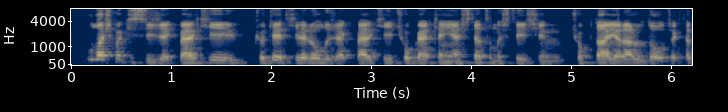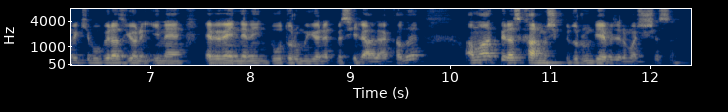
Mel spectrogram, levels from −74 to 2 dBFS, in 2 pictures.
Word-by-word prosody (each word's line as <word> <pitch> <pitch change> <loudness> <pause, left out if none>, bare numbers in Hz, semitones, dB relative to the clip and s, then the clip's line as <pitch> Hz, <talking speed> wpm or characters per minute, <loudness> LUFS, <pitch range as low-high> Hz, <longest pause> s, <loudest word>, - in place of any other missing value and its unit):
ulaşmak 175 +2 +1
isteyecek. 130 -3 +1
Belki 130 +1 +3
kötü 135 - -2
etkileri 135 0 0
olacak. 125 -3 -4
Belki 115 +1 +1
çok 135 +2 -4
erken 120 +2 +3
yaşta 115 -1 +1
tanıştığı 115 +1 -4
için 115 -1 -5
çok 120 0 -12
daha 120 -1 +8
yararlı 115 0 +4
da - - -4
olacak. - - -6
Tabii 135 0 -5
ki 135 -2 -10
bu 125 0 -16
biraz 125 -1 0
yön 120 -1 -1
yine 115 -1 -1 0.2
ebeveynlerin 120 -1 +3
bu 120 0 -11
durumu 115 -1 -9
yönetmesiyle 115 0 0
alakalı. 105 - -8 0.4
Ama 160 +3 -2
biraz 140 -1 +4
karmaşık 125 +1 +2
bir - - -14
durum 120 +1 -10
diyebilirim 110 -3 0
açıkçası. 95 +6 -3
120 Hz, 170 wpm, -23 LUFS, 115-130 Hz, 0.4 s, daha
